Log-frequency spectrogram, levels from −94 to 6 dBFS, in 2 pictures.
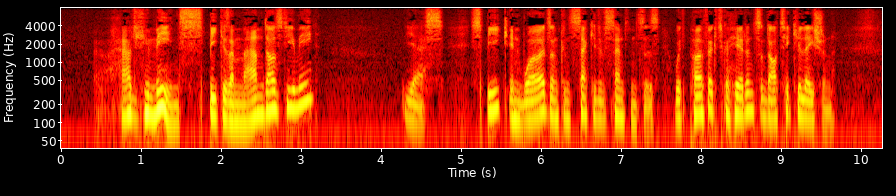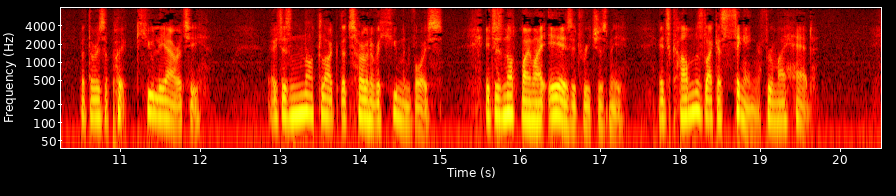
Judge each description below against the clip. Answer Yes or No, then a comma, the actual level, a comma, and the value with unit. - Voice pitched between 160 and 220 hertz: No, low, 125 Hz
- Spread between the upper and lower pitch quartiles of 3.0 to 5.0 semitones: Yes, average, 3.9 semitones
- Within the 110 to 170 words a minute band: Yes, average, 165 wpm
